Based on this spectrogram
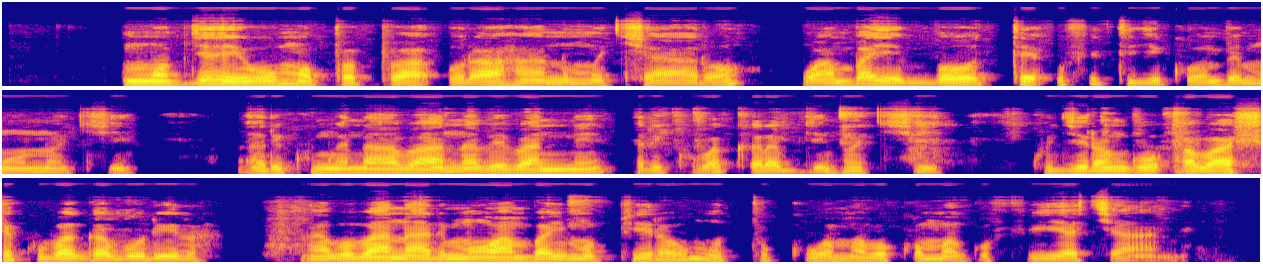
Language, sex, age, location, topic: Kinyarwanda, male, 25-35, Kigali, health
